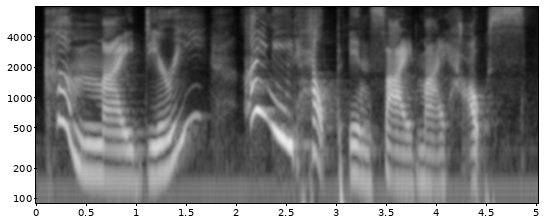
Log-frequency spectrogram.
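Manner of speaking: slow wicked witch invitation. Acted. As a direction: croon it like a witch luring a child. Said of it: "Then she cackles".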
